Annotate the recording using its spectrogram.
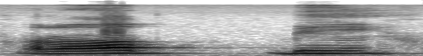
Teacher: রয়ের উপর জবর বা পেশ হইলে ওই রকে মোটা করিয়া পড়িতে হয় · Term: র মোটা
